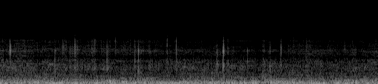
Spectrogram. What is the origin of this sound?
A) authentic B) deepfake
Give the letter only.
B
